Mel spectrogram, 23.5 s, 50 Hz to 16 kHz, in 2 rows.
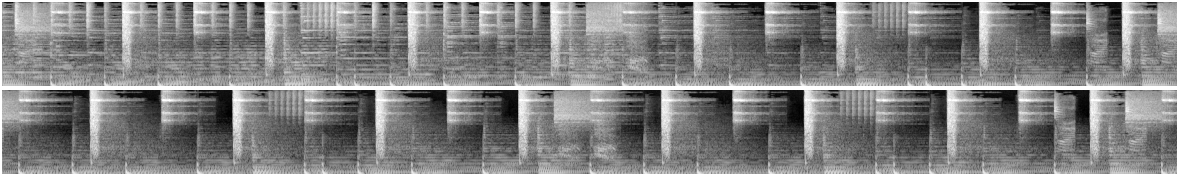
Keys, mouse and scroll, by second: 2.8 s, 3.1 a, 3.3 s, 4.9 r, 6.7-8.3 middle drag, 9.4 click, 9.9 s, 10.2 x, 10.5 a, 10.7 s, 11.9 click, 13.5-14.8 middle drag, 14.8 r, 16.1-17.2 drag, 16.4 right click, 16.9 s, 17.2 a, 17.4 s, 19.8 click, 22.2 s.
